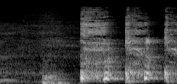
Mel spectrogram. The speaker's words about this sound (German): Ja, der ist auch mit drin jetzt. Der Huster. Der Huster, den hört man jetzt auch schon über das neue Mikrofon, was vor dir steht.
